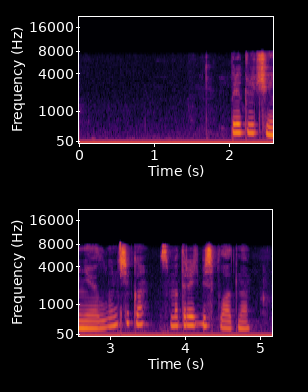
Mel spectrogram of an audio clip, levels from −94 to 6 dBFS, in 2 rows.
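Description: A short burble at 0.88 s, then a longer burble from 3.12 to 3.15 s: DAB burbling. Weak reception let bit errors of a fraction of a percent reach the MP2 data, putting short blips of noise in single sub-bands.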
